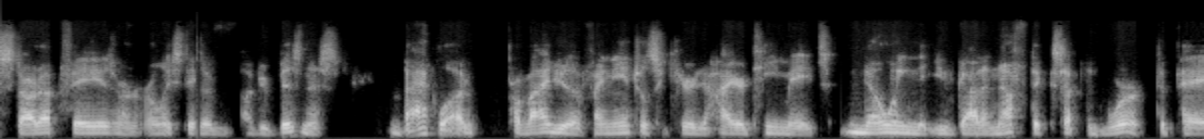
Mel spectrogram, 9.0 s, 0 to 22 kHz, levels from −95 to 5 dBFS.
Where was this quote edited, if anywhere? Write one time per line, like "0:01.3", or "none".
0:01.5
0:06.3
